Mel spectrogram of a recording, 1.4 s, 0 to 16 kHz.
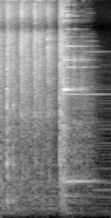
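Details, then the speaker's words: Grand Prix pinball at game start: a few light clicks, then a sharp bell ding because the 10-point slingshot scoring switch is stuck closed; fixed by bending the leaf switch. "So when you start a game, it's gonna ding. The bell's gonna ding real quick. The reason why the bell's dinging is because the 10 points is stuck on."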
